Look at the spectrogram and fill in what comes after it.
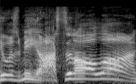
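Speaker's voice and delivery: very loud, raspy, rough, dramatic villain yell. Speaker acts out the wrestling reveal after the mask comes off, Vince McMahon impression, yelling. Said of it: "Why are you yelling at Stone Cold?".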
